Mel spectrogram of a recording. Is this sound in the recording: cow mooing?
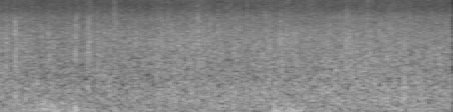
no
